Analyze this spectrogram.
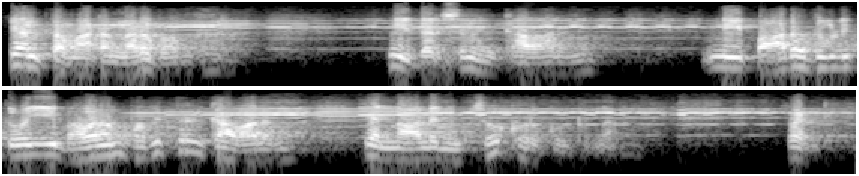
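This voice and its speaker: A man's voice: mid-range voice, wildly swooping pitch, fairly quick, pauses often. An actor playing an earnest, respectful young doctor devoted to his old benefactor, speaking in a deferential, emotional way in an old film scene. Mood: devoted pleading. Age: young adult. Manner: earnest, deferential, cries out in anguish. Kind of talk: 1950s Telugu film acting. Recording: dull old film soundtrack with reverb and music.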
